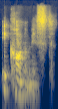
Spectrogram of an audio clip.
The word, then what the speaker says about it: economist: difference in pronun iation word stress economics and Economist so these words also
